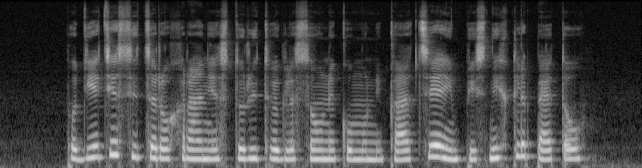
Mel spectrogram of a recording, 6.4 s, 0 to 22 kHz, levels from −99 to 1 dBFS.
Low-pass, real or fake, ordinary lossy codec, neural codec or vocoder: none; real; none; none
